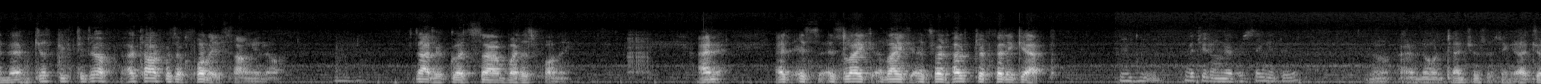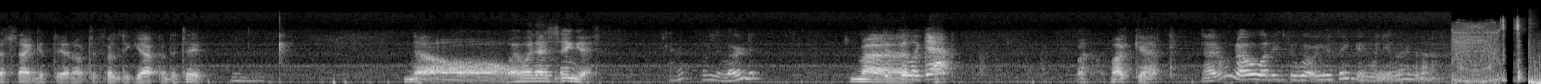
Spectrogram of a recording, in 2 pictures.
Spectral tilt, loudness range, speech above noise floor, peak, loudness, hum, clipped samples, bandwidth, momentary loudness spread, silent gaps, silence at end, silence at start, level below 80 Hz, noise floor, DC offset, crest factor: -5 dB/octave; 8 LU; 26 dB; 0 dBFS; -18 LUFS; none; under 0.1%; 13 kHz; 24 LU; none; 0 s; 0 s; -44 dBFS; -43 dBFS; under 0.1%; 20 dB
